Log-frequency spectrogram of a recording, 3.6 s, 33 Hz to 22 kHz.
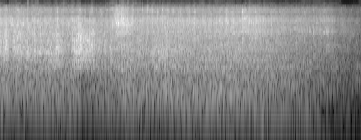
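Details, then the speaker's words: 1977 GMC Jimmy revived after sitting abandoned, test-driven in gear: rough grinding rattle over the engine that fades as it slows, quiet in reverse; first thought in front of the transfer case, but traced to the transmission. "i still hear noise and it kind of sounds like it's in front of the transfer case"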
